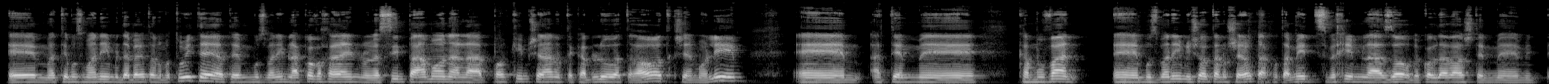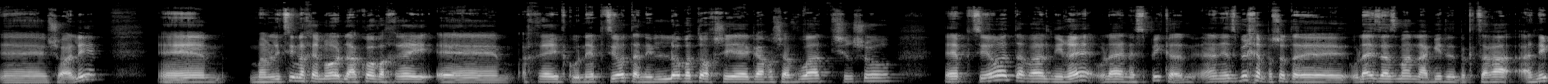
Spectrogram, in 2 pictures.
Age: 20-39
